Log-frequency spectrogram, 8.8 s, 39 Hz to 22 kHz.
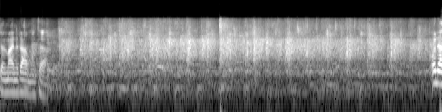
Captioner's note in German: Beifall bei der CDU und dem BÜNDNIS 90/DIE GRÜNEN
